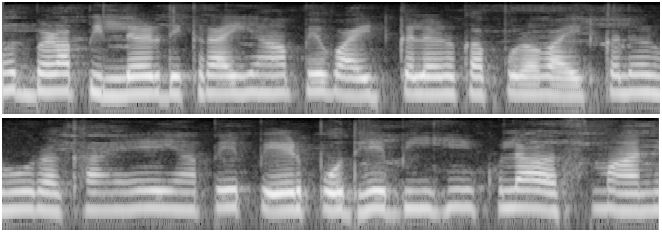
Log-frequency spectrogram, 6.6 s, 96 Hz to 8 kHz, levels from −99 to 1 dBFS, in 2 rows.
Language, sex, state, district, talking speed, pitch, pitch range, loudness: Hindi, female, Punjab, Pathankot, 235 wpm, 220 Hz, 215-230 Hz, -16 LUFS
